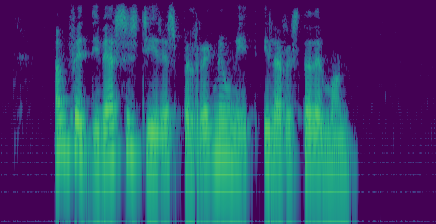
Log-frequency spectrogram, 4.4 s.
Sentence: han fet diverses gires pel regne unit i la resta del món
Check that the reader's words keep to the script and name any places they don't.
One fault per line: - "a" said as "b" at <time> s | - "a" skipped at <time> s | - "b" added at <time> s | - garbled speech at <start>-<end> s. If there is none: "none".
none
